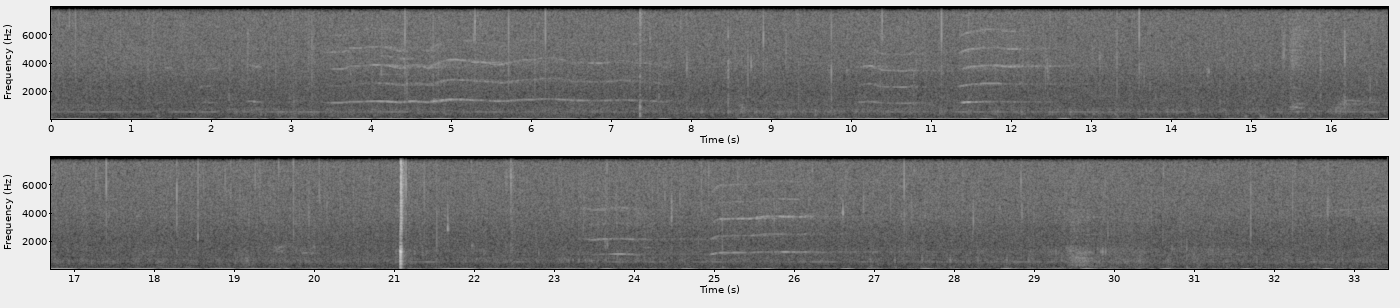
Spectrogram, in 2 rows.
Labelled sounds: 1.2	2.7	killer whale, southern resident, 0.97 to 3.9 kHz
10.1	11.0	killer whale, southern resident, 0.93 to 6.5 kHz
11.3	12.6	killer whale, southern resident, 1.1 to 7.7 kHz
15.5	15.7	killer whale, southern resident, J pod, call S05, 0.39 to 8.0 kHz
15.9	16.7	killer whale, southern resident, J pod, call S04, 0.39 to 1.7 kHz
23.3	24.2	killer whale, southern resident, call S16, 0.89 to 4.7 kHz
25.0	26.4	killer whale, southern resident, call S17, 0.93 to 6.5 kHz

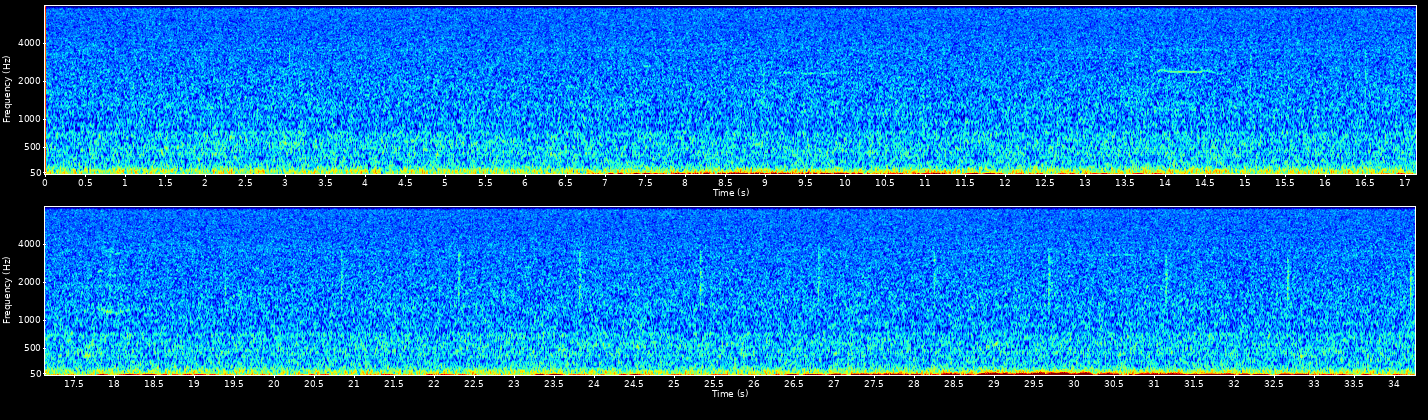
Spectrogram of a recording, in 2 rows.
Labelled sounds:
13.9	14.6	killer whale, 2.2 to 2.6 kHz

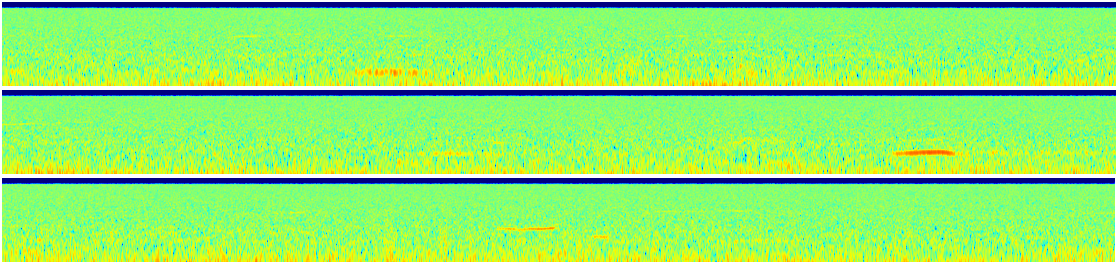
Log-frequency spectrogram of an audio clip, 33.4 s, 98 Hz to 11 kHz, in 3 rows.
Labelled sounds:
2.3	2.6	killer whale, 1.5 to 1.7 kHz

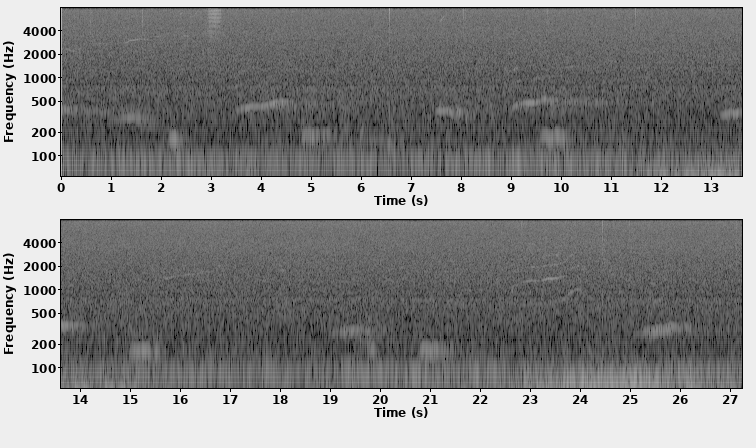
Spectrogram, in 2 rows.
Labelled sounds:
1.3	1.7	killer whale, Bigg's (transient), 2.8 to 3.2 kHz
15.7	15.9	killer whale, Bigg's (transient), 1.3 to 1.5 kHz
22.9	24.0	killer whale, Bigg's (transient), 0.80 to 2.1 kHz

